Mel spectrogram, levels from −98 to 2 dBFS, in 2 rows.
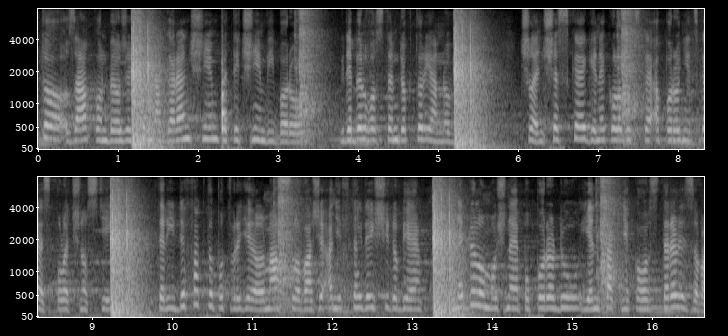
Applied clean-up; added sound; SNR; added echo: none; Tap + Slam; 0 dB; none.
